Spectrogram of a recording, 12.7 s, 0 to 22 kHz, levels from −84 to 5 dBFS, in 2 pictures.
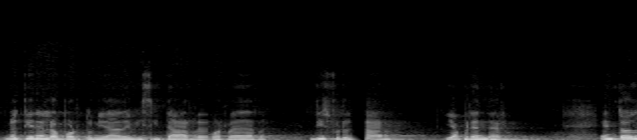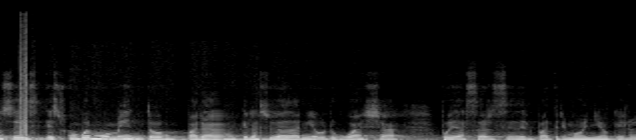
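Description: Three bursts of packet loss break up the audio, at 1.99 to 2.09 s, 3.51 to 3.67 s and 8.51 to 8.61 s. Each time the receiver stretched the last sound over the hole and let it fade. About 80 ms, 140 ms and 80 ms of real material are gone, and the middle gap drops to silence for its final 50 ms. From 6.56 to 6.75 s there is loose connector crackle: an irregular scratchy burst as a worn or dirty contact made and broke the signal path. A short concealed packet loss follows at 7.01 to 7.07 s. About 40 ms went missing and was patched by extending the preceding sound and blending back. The result is a brief smear that runs a few milliseconds long.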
